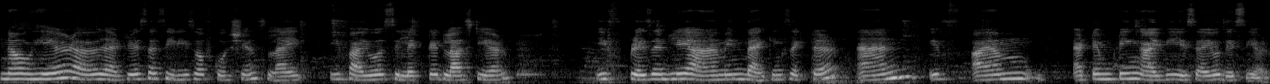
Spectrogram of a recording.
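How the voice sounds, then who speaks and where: With a Bengali accent, a woman speaks at a fairly slow pace. Her voice is fairly high, with ordinary pitch variation. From India, Bengal. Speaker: government employee and exam-prep YouTuber. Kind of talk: casual Q&A vlog. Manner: hesitant with fillers.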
